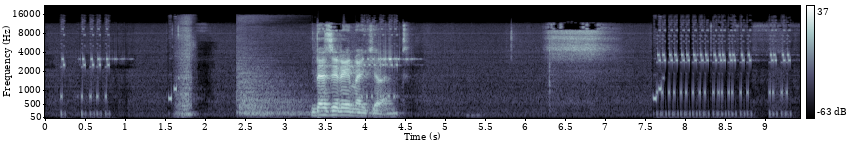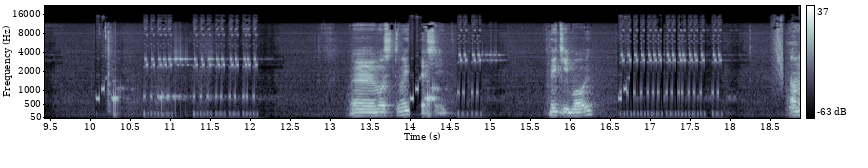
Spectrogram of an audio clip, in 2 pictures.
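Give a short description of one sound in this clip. Short electronic blips chatter rapidly as game text scrolls.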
